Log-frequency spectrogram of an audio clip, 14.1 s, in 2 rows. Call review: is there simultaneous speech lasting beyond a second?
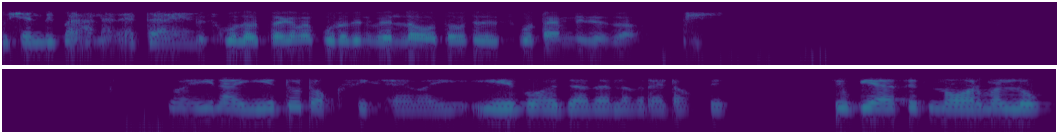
No

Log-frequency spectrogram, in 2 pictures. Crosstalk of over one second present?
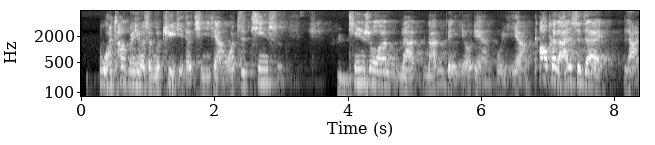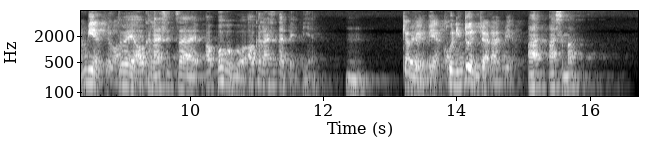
No

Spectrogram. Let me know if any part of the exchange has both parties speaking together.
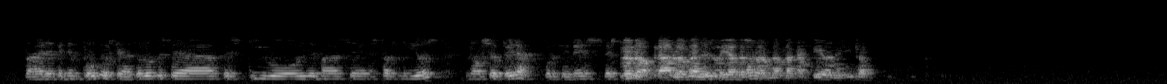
Yes, from 6.2 s

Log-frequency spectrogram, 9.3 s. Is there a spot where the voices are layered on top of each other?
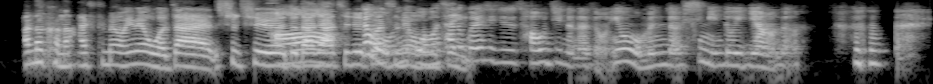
Yes, from 2.7 s

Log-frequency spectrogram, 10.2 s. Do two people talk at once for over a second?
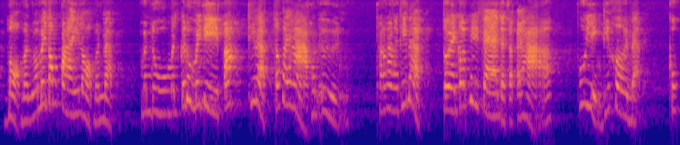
No

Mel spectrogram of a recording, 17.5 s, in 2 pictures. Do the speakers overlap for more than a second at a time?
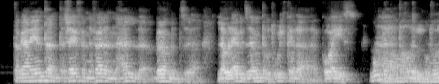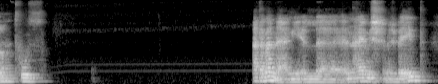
Yes, from 7.5 s

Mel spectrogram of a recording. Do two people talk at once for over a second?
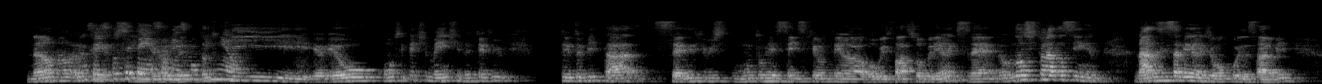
Yes, from 0.8 s

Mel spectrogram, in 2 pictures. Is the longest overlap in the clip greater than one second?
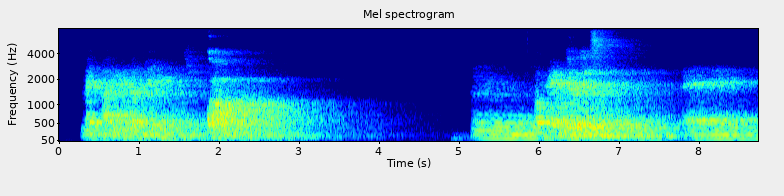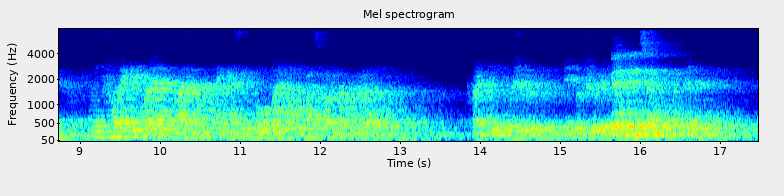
No

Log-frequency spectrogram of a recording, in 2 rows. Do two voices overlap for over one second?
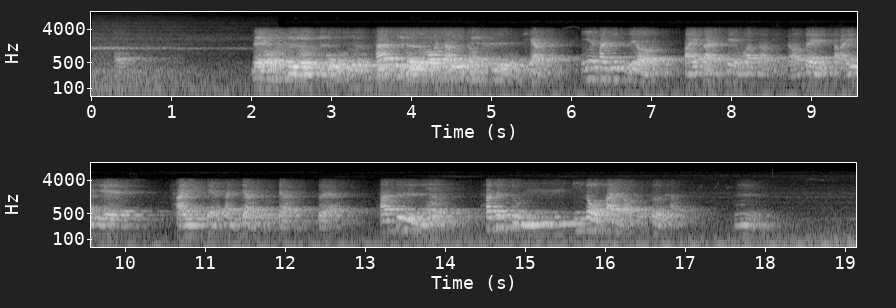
Yes, from 3.6 s

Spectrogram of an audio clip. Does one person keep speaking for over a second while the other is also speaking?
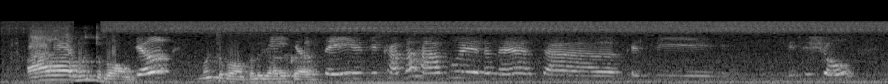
No

